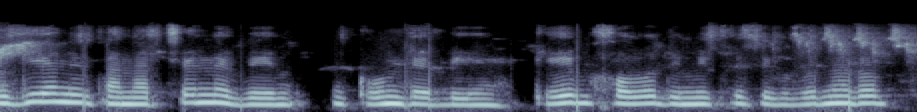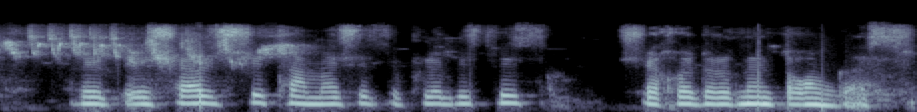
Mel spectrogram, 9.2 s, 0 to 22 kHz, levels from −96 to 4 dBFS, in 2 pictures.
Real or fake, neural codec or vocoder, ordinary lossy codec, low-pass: real; none; Opus, 16 kbps; 9.9 kHz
